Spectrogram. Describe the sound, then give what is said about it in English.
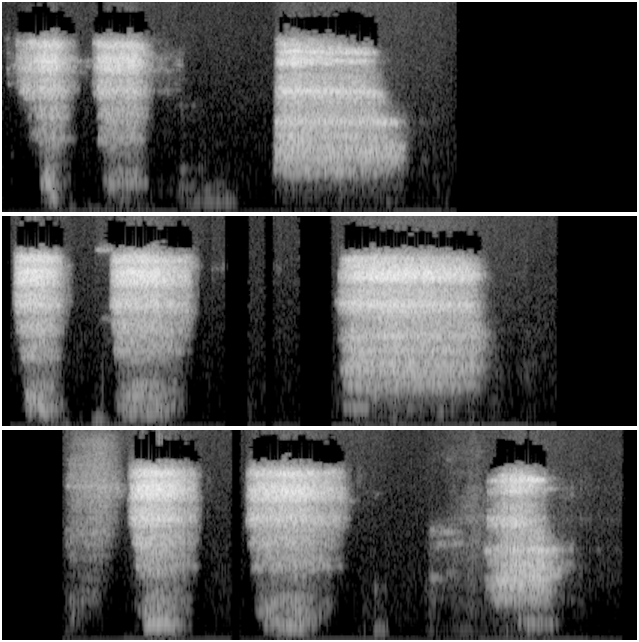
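Deep belly breathing during a guided breathwork exercise, heard as a series of airy breath sounds with short quick pulls alternating with longer, fuller breaths, fairly loud and with no talking over them. “Continuing in this fashion, ensuring that you're getting a full belly breath, a full breath into the chest.”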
